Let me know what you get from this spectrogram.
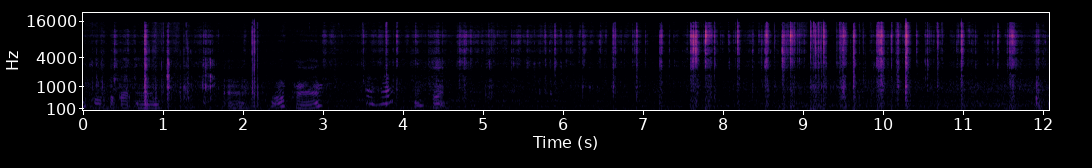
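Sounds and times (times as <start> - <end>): foil wrapper crinkling: 3.6 - 12.0.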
